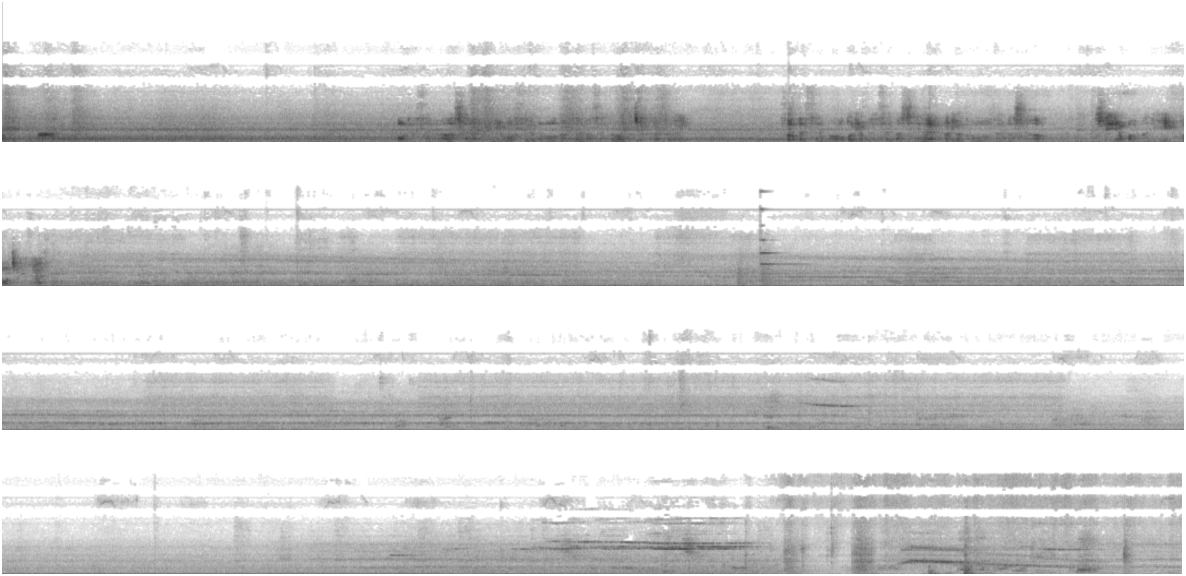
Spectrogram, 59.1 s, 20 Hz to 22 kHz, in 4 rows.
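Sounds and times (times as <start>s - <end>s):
train rumble: 0.0s - 59.0s.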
